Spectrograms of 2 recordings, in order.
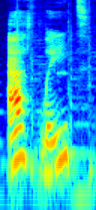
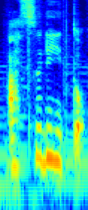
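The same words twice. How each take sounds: First: It is said the English way, ending in t. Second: It is said the Japanese way, ending in to.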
